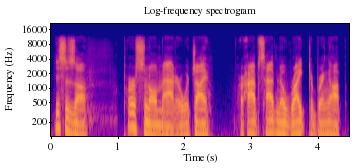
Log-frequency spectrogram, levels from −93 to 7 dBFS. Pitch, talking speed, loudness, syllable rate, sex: 100 Hz, 190 wpm, -19 LUFS, 5.2 syllables/s, male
